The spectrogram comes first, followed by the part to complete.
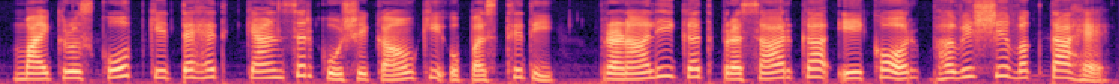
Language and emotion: Hindi, neutral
